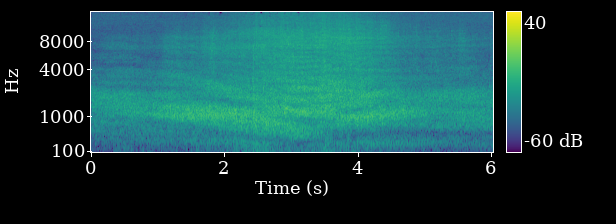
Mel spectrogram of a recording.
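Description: A De Havilland Canada Dash 8 twin turboprop airliner on final approach flies past. The engine and propeller noise swells to a peak around the middle and then fades. As it goes over, a whooshing tone sweeps down and back up.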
